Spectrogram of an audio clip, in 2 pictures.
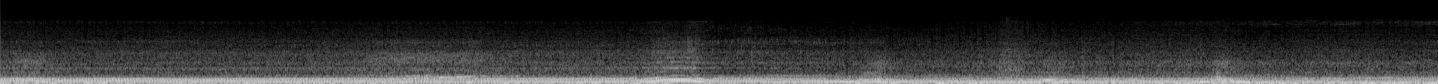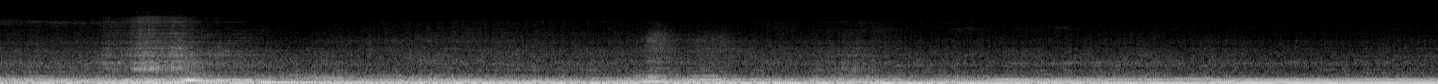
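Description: Ferrari sports car engines idling and running as the cars creep past in a line, a steady low burble. Short blips of revs rise and fall about a quarter of the way in, around the middle, and again a little later.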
